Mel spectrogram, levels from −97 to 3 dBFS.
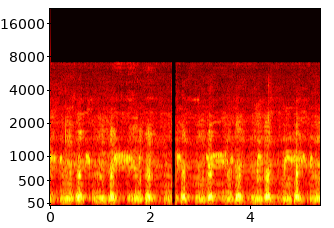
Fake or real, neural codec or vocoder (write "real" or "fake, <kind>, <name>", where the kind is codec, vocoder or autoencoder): fake, codec, SNAC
